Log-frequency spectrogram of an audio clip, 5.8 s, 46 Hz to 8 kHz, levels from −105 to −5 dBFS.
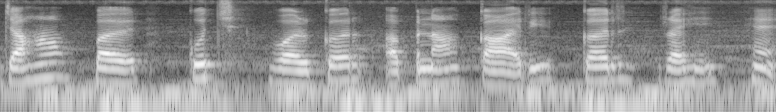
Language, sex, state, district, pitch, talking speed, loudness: Hindi, female, Madhya Pradesh, Katni, 160 Hz, 95 wpm, -20 LUFS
